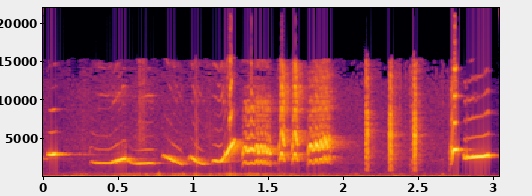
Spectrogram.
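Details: Caged white-rumped shama, excited and flapping while running along its perch, singing to stimulate competitive singing: a fluid run of whistled, warbling notes that rises and falls, then sharp clicks and a final bright whistle.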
